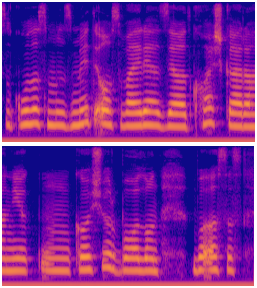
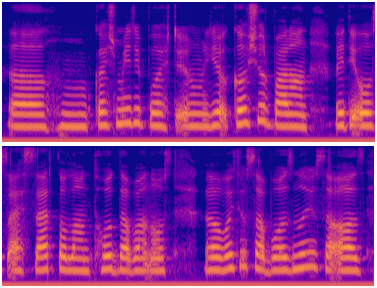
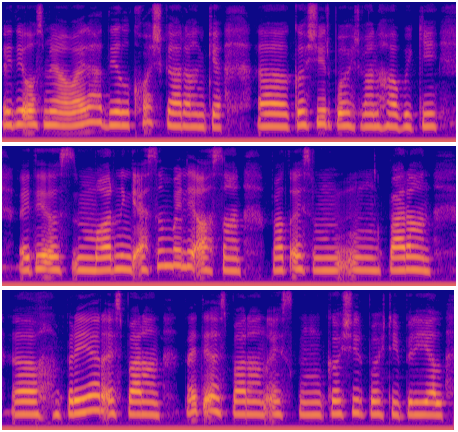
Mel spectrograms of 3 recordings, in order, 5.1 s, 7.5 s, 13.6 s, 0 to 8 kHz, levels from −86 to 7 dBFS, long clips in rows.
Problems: constant background noise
